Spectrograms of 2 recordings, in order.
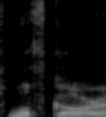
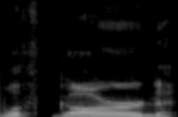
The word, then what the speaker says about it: Wolfgar: Uh, my middle name is Wolfgar. I've been called Wolfg Guard. with gear, all kinds of weird stuff.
